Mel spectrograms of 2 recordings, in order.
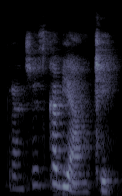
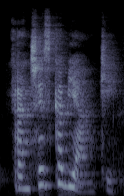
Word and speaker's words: Francesca Bianchi: Let me see if I can translate that for you. Francesca Bianchi. Let's do that one more time. Shout out to Siri. Francesca Bianchi. That's how you say it.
